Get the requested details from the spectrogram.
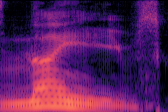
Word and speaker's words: knives: Knives, con una K muda.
